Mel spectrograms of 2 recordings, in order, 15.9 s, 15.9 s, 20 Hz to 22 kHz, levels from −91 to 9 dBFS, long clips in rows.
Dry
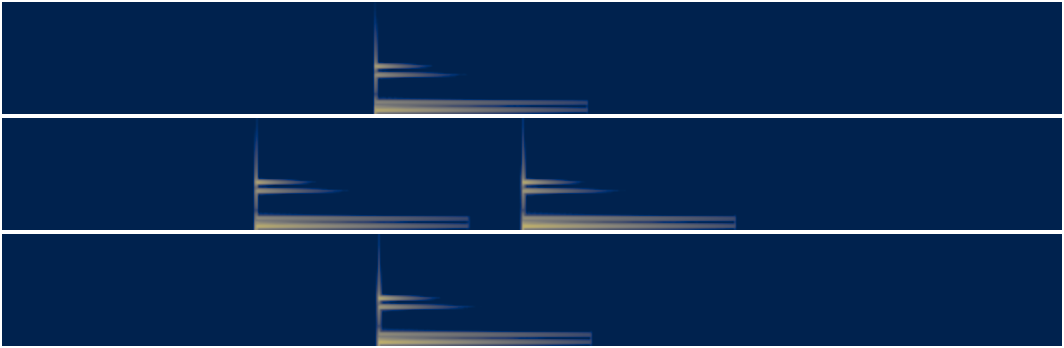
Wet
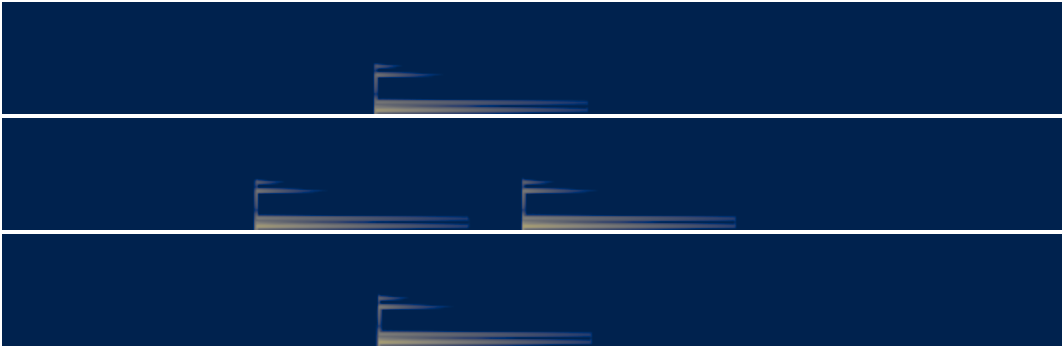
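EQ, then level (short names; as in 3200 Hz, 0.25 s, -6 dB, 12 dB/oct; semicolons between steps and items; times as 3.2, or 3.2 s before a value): steep low-pass 1400 Hz 48 dB/oct; low shelf 63 Hz -10 dB; -7.5 dB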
